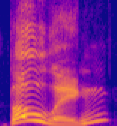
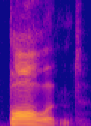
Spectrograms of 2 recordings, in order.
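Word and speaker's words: Bolland: an appreciation to him it's not bowling that's what you said it's Boland it's Boland oh that would be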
